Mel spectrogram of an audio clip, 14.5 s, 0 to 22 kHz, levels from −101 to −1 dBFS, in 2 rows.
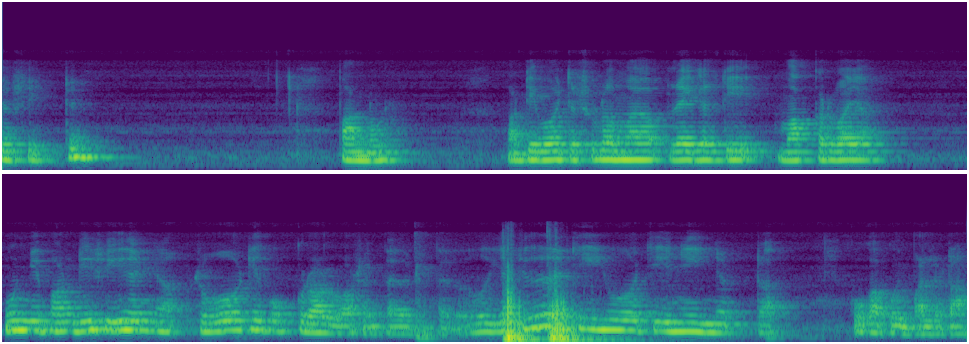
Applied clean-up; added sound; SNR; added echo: none; Knock; -1 dB; reverberation time 0.4 s.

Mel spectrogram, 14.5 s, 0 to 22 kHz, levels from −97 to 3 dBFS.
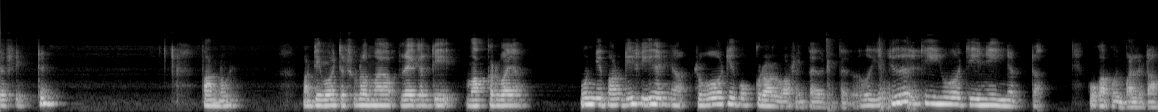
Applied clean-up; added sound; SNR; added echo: neural mask model DeepFilterNet 3.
